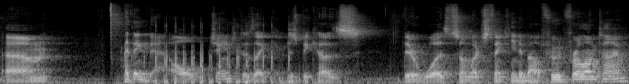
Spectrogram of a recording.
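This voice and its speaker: Someone talks at a moderate pace with very wide pitch swings, amid noticeable background noise and audible room echo. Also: man, very deep, low pitch for a man. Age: 30s. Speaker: podcast host. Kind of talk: casual interview chat.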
